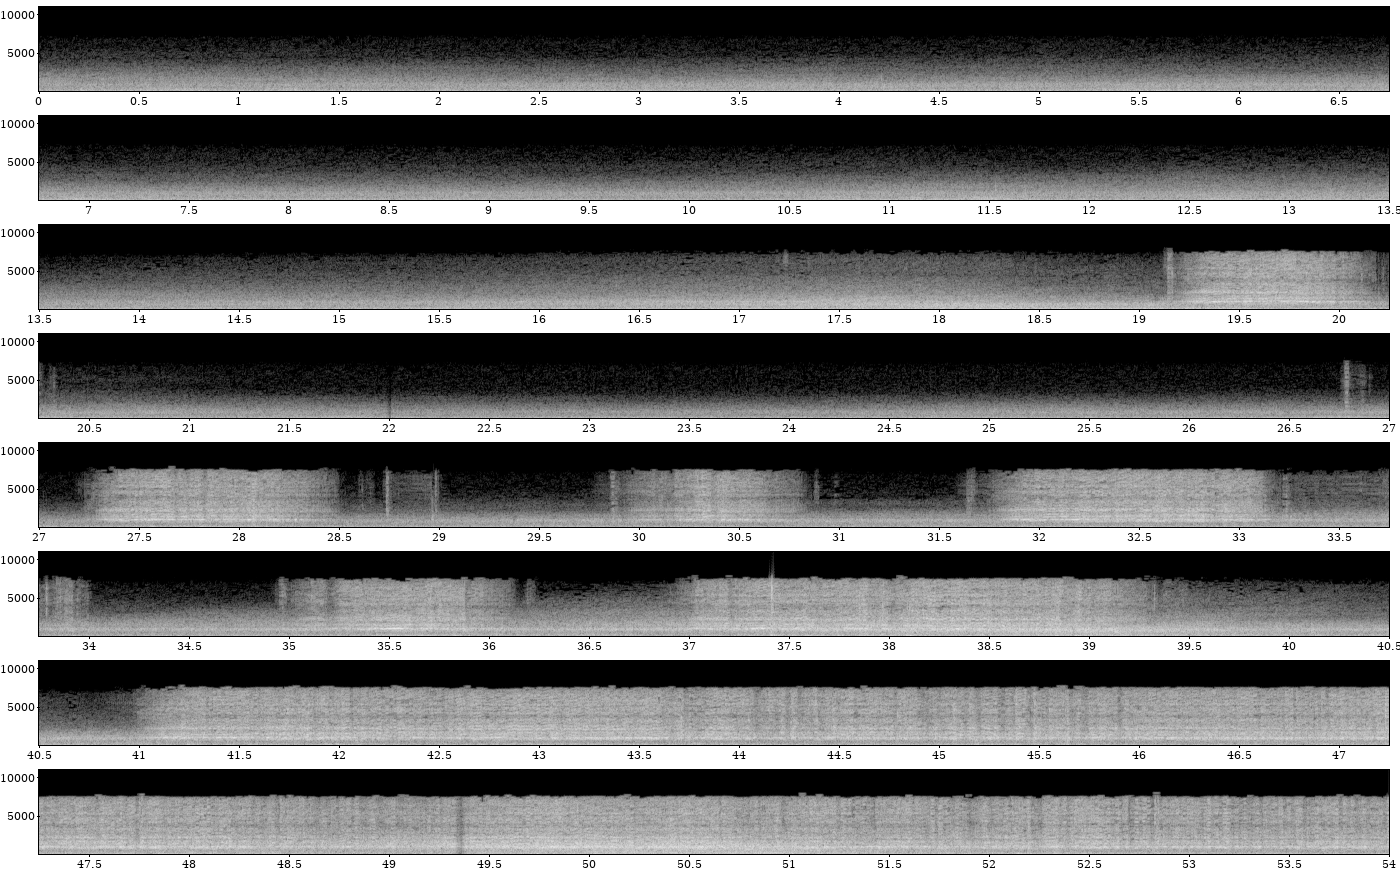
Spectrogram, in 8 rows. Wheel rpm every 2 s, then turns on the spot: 0, 0, 0, 0, 0, 0, 0, 0, 0, 10, 20, 0, 0, 10, 20, 20, 60, 20, 30, 80, 20, 110, 110, 110, 110, 110, 110.
none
